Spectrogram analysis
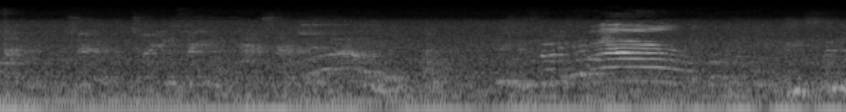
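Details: Meow from a loud Siamese cat that wants to leave the room: soft murmuring sounds first, then one clear, harmonically rich meow that rises and falls, with a continuous low-pitched hum underneath.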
